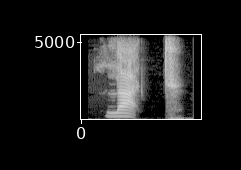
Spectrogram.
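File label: "lot", English word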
